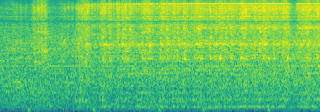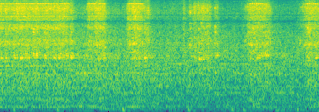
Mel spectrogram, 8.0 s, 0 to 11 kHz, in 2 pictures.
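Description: A 1930 Ford Model A's four-cylinder flathead engine running just after being started, its rough note surging several times in the second half.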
